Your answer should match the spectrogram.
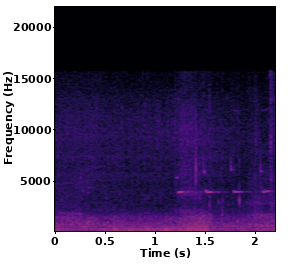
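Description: Quiet outdoor background, a faint even hiss, with a few short, high-pitched chirps in the second half.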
